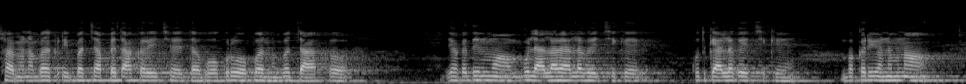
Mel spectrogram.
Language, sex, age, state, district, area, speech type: Maithili, female, 30-45, Bihar, Begusarai, rural, spontaneous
